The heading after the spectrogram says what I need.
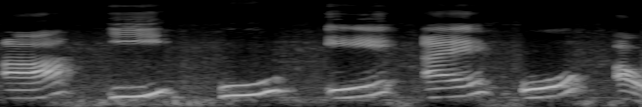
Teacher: इन स्वरों के उच्चारण में ह्रस्व स्वर से दो गुना यानी दो मात्राओं का समय लगता है। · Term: दीर्घ स्वर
